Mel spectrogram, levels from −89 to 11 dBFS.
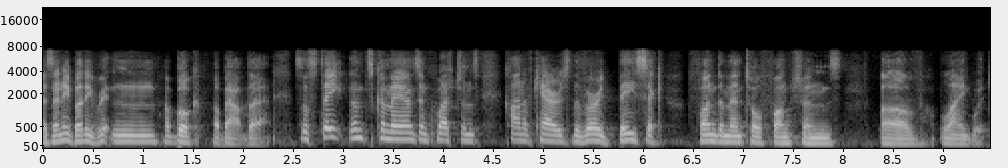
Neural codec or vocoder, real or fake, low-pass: codec, 16 kHz, 1.1 kbps, Voila-Tokenizer; fake; 7.2 kHz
